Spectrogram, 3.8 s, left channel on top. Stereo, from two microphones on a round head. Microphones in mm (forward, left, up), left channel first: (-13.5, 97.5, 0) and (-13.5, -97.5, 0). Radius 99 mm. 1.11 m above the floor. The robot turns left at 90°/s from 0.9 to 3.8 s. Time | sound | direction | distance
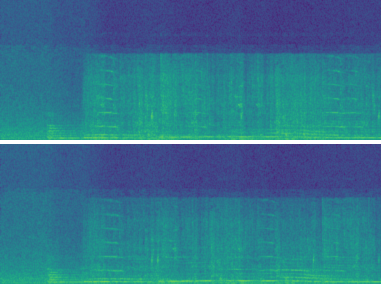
0.5 | singing | 20° left | 3.5 m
